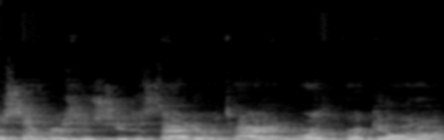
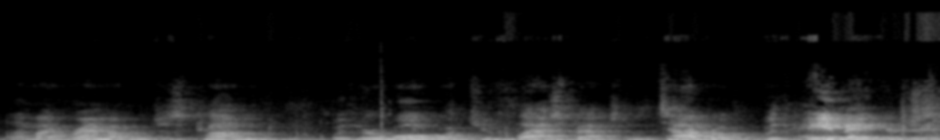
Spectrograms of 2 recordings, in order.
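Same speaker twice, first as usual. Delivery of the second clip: ordinary talk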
